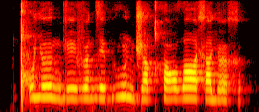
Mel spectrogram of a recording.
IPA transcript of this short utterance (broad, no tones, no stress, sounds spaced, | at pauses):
ǃʼ o j əː ŋ ɡ eː v œ n z e bʱ ũ n d͡ʒ əː qʰ oː ðˤ eː x a j œ x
